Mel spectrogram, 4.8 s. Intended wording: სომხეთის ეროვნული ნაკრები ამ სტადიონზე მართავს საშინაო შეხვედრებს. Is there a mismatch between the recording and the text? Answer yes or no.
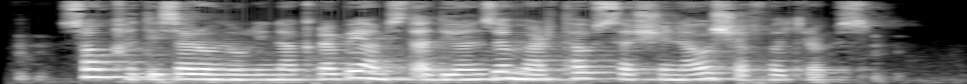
no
